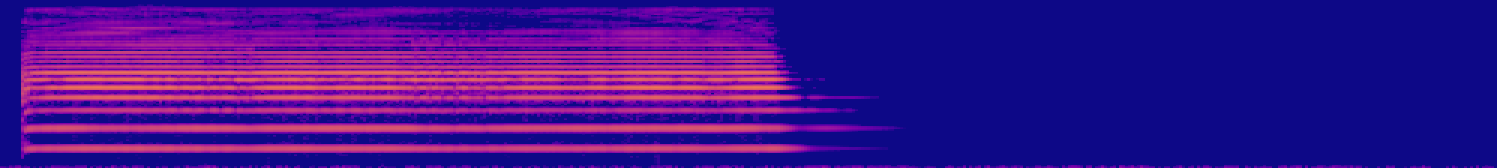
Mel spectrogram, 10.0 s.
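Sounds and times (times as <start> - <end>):
violin bowed mezzo-forte on the A string, A4 and B4: 0.2 - 6.0.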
